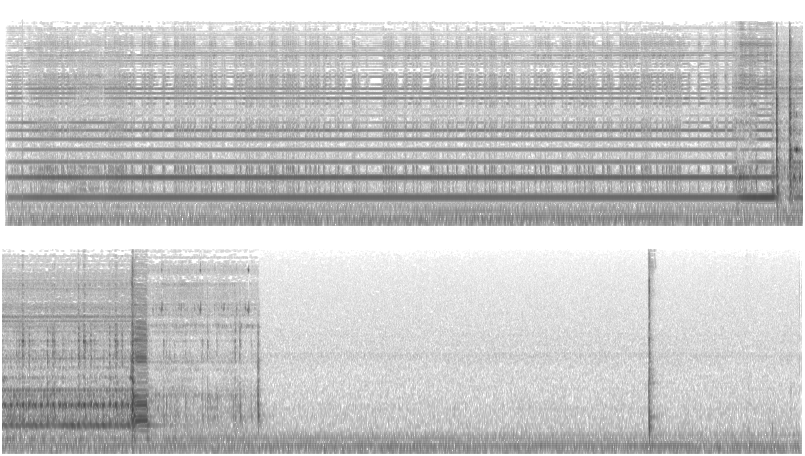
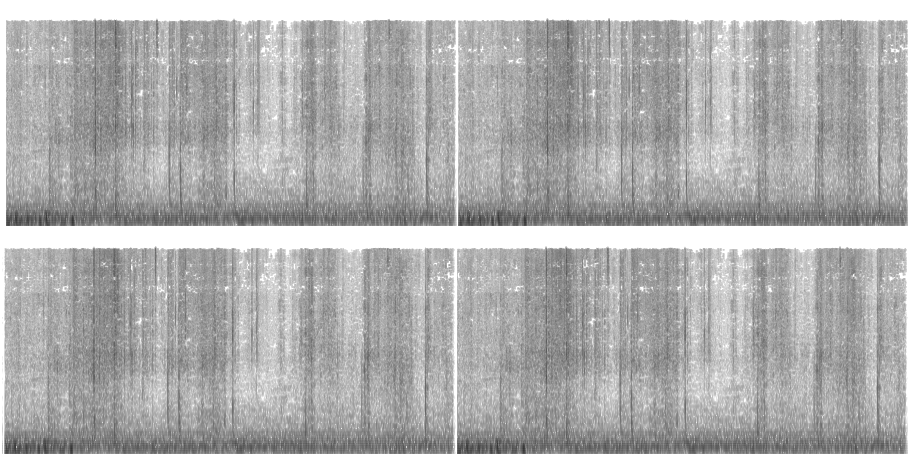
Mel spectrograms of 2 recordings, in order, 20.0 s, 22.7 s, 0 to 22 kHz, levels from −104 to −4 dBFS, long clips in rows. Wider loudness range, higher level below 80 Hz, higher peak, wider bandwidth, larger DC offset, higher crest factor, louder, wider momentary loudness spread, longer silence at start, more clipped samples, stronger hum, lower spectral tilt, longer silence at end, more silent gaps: first, 22 LU vs 4 LU; second, -64 dBFS vs -48 dBFS; second, -12 dBFS vs -8 dBFS; about the same, 16 kHz vs 16.5 kHz; neither; about the same, 32 dB vs 32 dB; second, -41 LUFS vs -38 LUFS; first, 23 LU vs 11 LU; about the same, 0.05 s vs 0.05 s; neither; neither; about the same, -2 dB/octave vs -2.5 dB/octave; about the same, 0 s vs 0 s; neither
